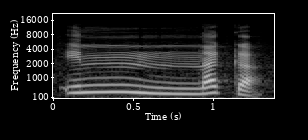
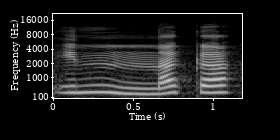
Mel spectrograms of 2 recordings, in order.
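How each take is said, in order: No difference in how they are said.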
